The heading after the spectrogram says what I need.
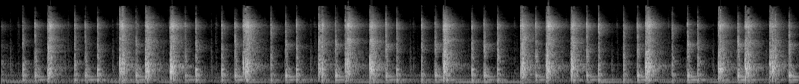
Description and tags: FROWNY FACE1 Percussion
A collection of samples/loops intended for personal and commercial music production. For use
All compositions where written and performed by
Chris S. Bacon on Home Sick Recordings. Take things, shake things, make things.
acapella, acoustic-guitar, bass, beat, drum-beat, drums, Folk, free, guitar, harmony, indie, Indie-folk, loop, looping, loops, melody, original-music, percussion, piano, rock, samples, sounds, synth, vocal-loops, voice, whistle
